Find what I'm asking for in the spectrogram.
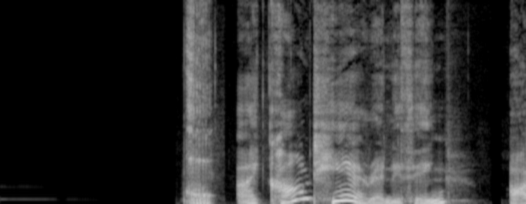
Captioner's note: oinks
